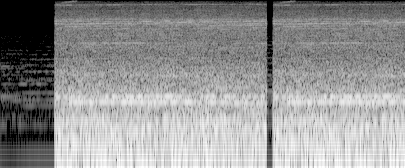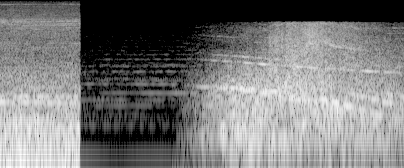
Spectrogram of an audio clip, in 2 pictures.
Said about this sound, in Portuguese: tu sobe na nave, liga os motores, aciona os controles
